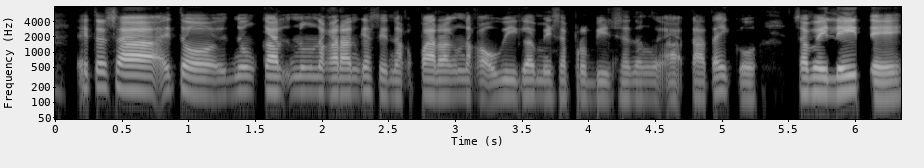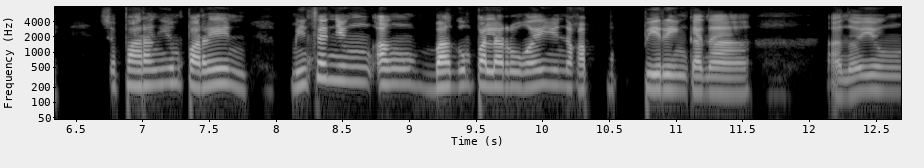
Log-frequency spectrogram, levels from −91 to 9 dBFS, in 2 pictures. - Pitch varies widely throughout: Yes, wide, 6.6 semitones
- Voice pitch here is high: No, medium, 165 Hz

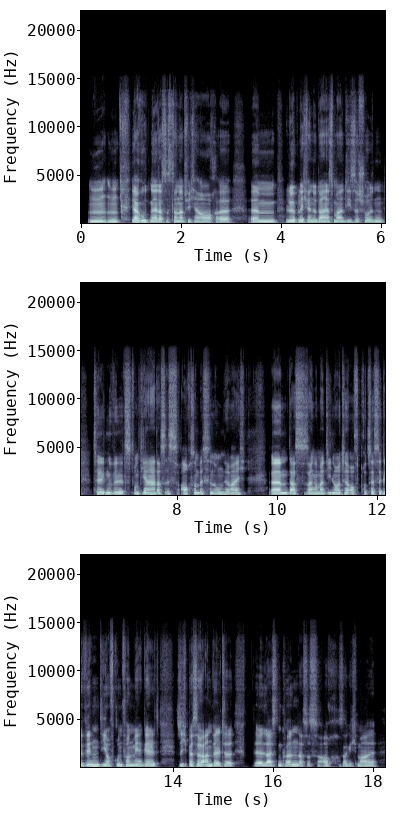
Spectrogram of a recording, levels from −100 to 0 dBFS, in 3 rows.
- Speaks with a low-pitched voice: Yes, low, 125 Hz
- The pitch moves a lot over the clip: No, narrow, 2.6 semitones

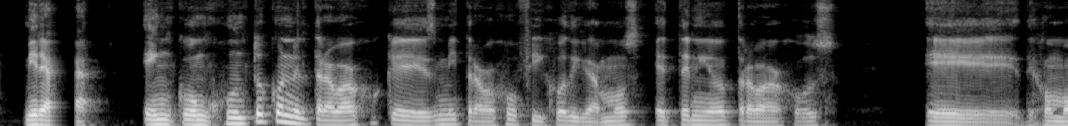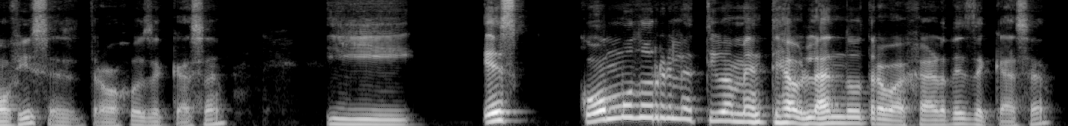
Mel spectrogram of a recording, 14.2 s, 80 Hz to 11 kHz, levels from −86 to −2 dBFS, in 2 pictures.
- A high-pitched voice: No, low, 120 Hz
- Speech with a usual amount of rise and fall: No, wide, 6.5 semitones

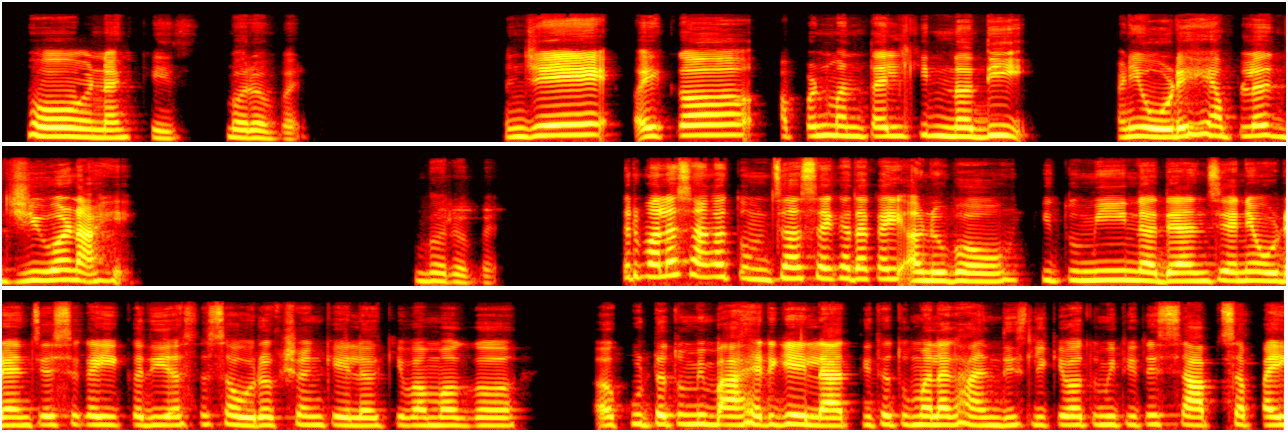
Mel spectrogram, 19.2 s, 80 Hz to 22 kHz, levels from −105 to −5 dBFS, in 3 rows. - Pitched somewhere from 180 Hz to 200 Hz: No, high, 240 Hz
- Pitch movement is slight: Yes, narrow, 2.2 semitones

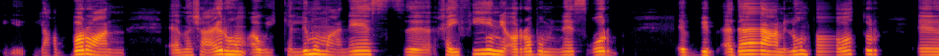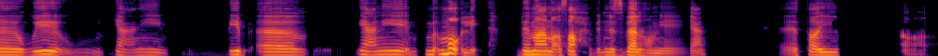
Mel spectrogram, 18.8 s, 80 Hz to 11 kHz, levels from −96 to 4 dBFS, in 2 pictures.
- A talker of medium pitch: Yes, medium, 175 Hz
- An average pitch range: Yes, average, 3.5 semitones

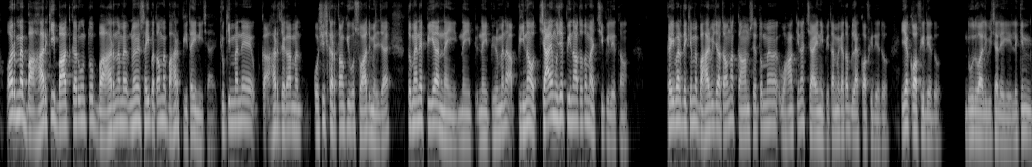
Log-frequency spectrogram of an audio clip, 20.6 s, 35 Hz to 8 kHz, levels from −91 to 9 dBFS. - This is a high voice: No, low, 125 Hz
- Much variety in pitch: Yes, wide, 5.9 semitones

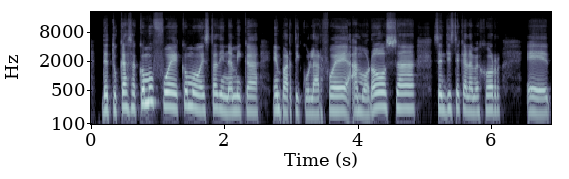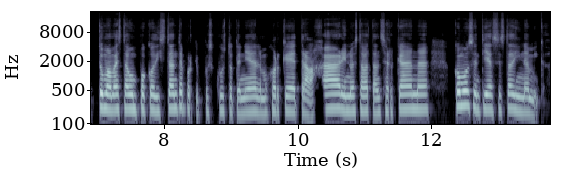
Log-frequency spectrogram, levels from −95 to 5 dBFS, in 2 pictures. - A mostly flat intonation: Yes, narrow, 2.3 semitones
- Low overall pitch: No, high, 195 Hz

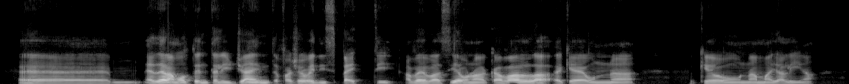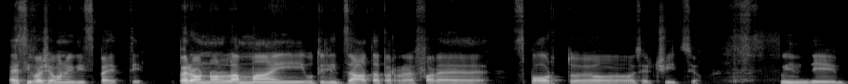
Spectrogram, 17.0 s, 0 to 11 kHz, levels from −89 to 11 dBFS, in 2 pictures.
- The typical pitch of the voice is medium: No, low, 100 Hz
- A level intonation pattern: No, average, 3.0 semitones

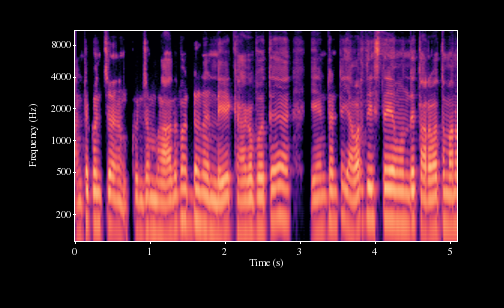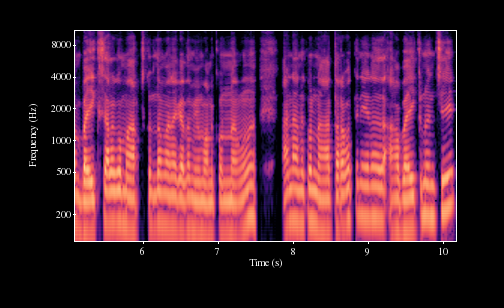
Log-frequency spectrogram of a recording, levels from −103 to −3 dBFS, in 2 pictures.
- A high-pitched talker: No, medium, 150 Hz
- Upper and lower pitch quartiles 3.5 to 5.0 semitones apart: No, average, 3.0 semitones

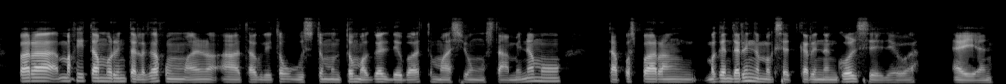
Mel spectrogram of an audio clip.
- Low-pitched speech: Yes, low, 120 Hz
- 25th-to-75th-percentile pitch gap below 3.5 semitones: No, average, 4.1 semitones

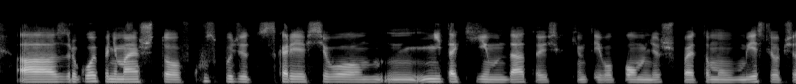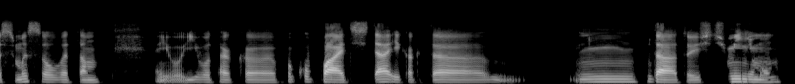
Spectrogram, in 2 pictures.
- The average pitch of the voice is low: Yes, low, 115 Hz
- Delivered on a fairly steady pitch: Yes, narrow, 1.8 semitones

